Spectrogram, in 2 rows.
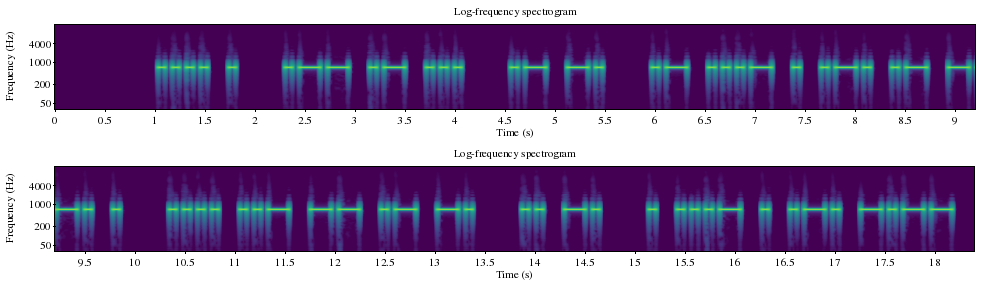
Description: Morse code, heard as a keyed tone, about 17 wpm, 700 Hz. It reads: HE WAS AN AVERAGE HUMAN IN EVERY
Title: Sentences from Top 1000 Words - Review Part 6 - 17wpm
